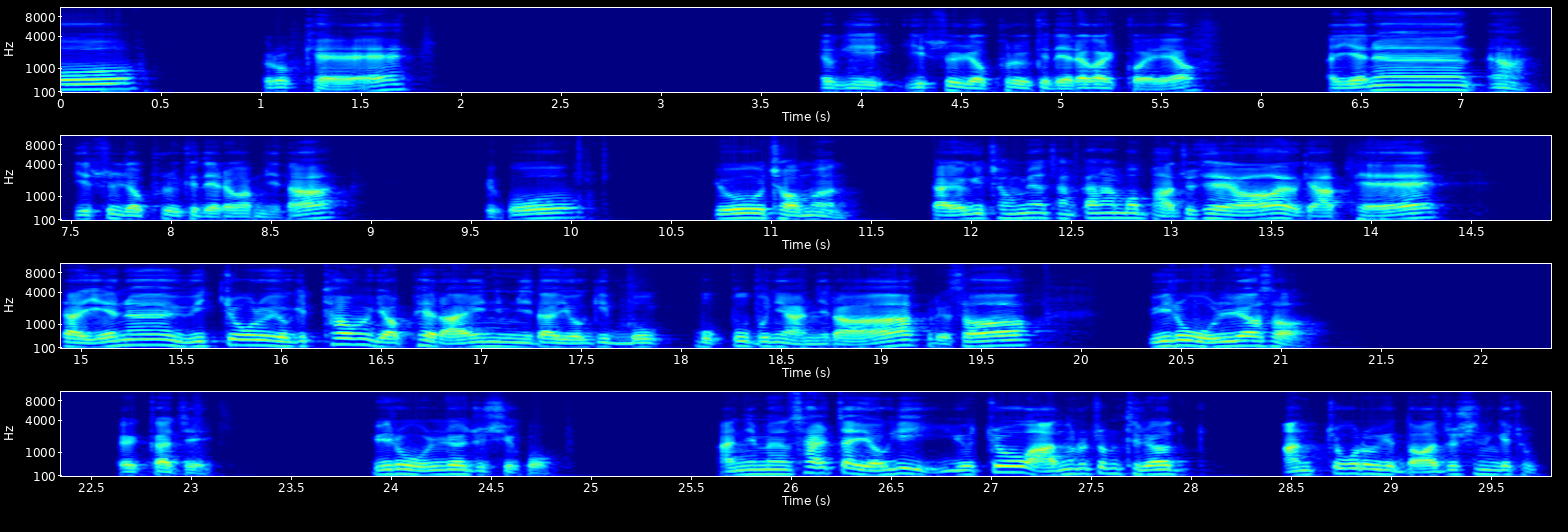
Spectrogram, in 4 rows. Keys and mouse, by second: 0.2 g, 0.4 y, 9.5-10.0 shift+middle drag, 20.5 g, 20.6 z, 22.6 shift+click, 26.4 g.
